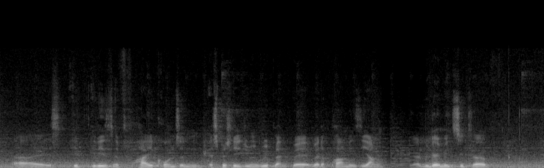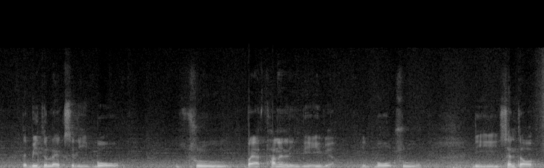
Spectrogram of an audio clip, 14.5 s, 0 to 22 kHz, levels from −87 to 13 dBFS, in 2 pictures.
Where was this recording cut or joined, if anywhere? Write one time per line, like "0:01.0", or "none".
0:05.6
